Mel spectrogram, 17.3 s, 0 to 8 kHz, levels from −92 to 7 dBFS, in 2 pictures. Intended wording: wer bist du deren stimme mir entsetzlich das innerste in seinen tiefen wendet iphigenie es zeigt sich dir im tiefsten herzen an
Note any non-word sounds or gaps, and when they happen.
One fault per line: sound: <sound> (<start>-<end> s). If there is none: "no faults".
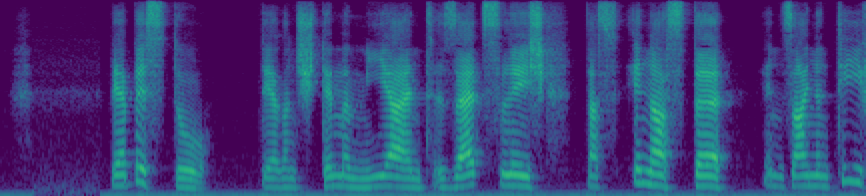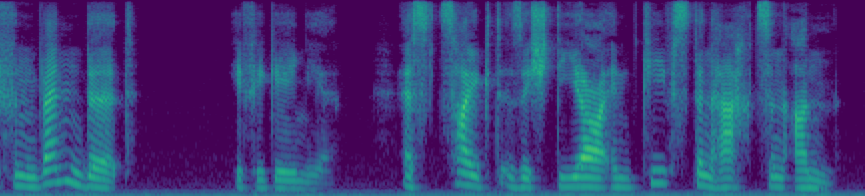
no faults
